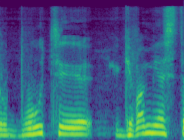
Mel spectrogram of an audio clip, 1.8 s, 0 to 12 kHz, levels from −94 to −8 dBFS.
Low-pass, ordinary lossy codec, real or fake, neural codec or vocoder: 9.9 kHz; AAC, 48 kbps; fake; vocoder, 22.05 kHz, 80 mel bands, WaveNeXt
